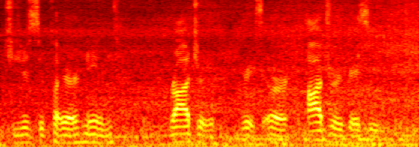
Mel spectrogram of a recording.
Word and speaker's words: Roger Gracie: a famous uh gjc player named Roger or hoder Gracie spelled Roger Gracie um yeah so I don't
